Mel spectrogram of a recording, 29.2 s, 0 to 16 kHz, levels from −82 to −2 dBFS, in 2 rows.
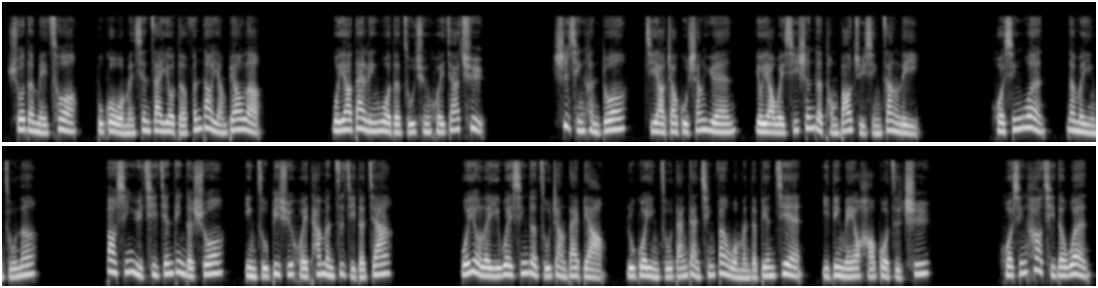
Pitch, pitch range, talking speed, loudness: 195 Hz, 175-225 Hz, 235 characters per minute, -19 LUFS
